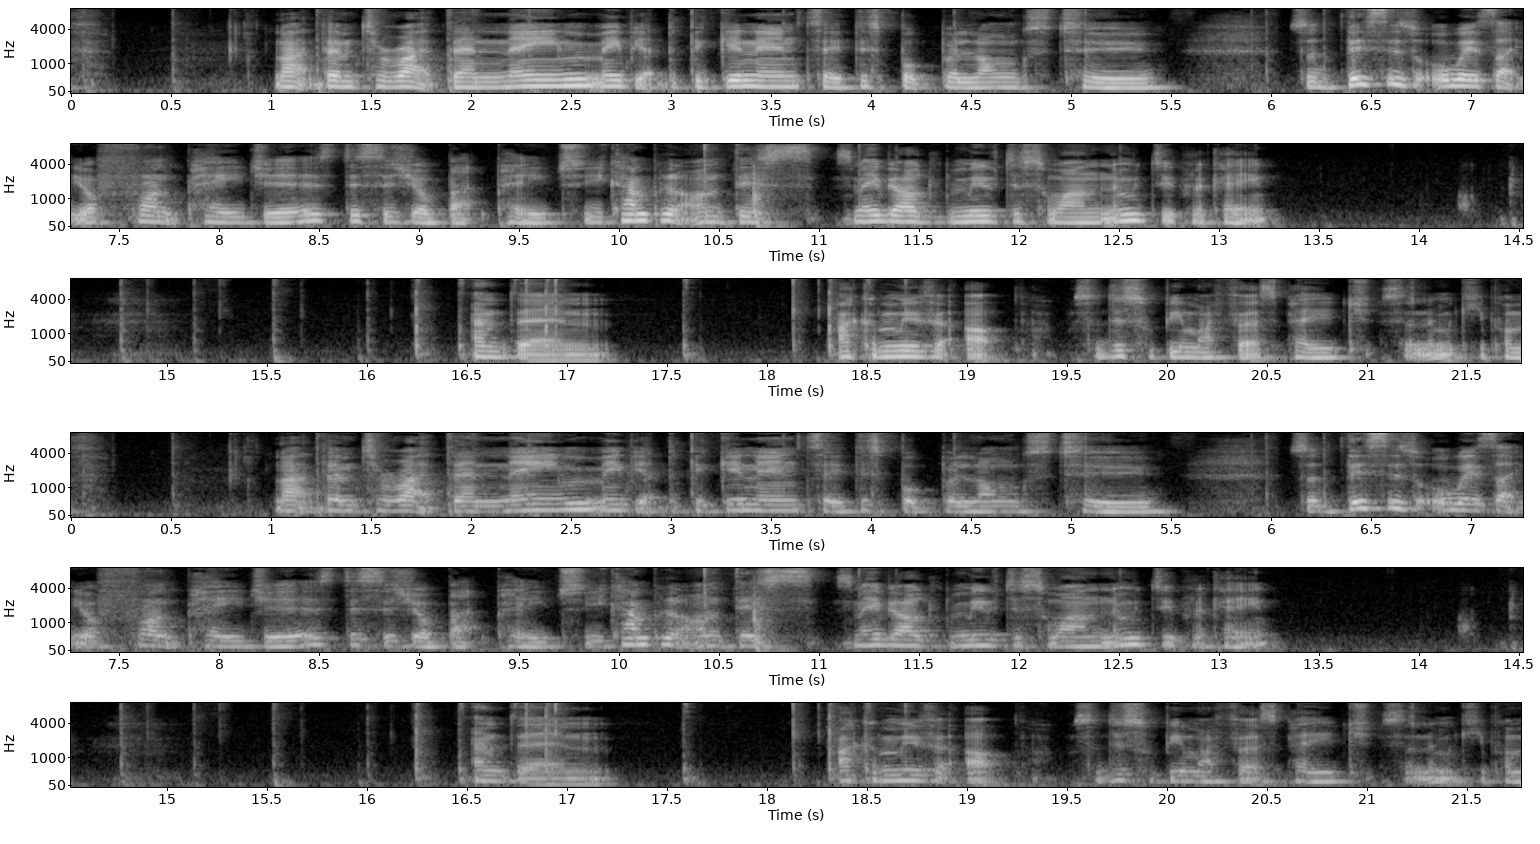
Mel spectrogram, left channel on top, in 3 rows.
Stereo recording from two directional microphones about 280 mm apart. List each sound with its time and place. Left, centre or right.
0.8 s speech: left
15.1 s computer keyboard: centre
16.5 s speech: left
18.3 s speech: left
